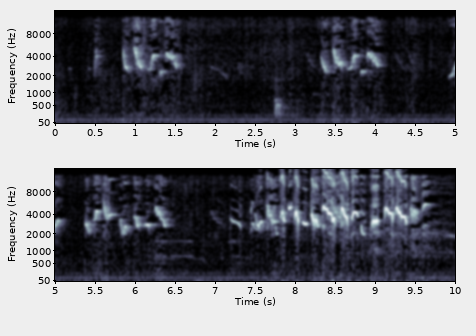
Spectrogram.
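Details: Lombok lemon-bellied white-eye, a male, in a ciak-ciak luring recording: high chirps in short clusters every second or two, building to a dense, rapid twittering run near the end, with a faint low hum underneath.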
